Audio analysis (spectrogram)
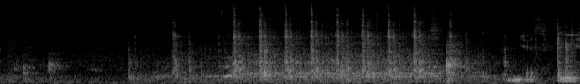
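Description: A sewing machine stitches underwear elastic in a quick, rhythmic mechanical rattle that starts after a short pause and runs close up. A voice speaks softly underneath the stitching.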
